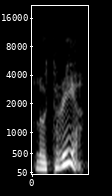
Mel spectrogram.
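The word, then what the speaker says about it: Lotería: want at the bus stop is the game Loteria. And did I pronounce it right?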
